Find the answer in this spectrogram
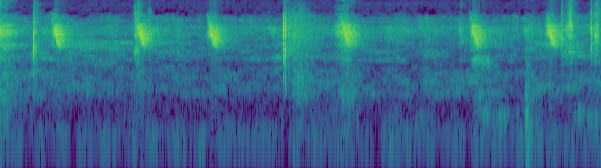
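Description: A small bird chirping over and over, short high slightly falling chirps about once or twice a second. A few sharp clicks and one soft knock come in between, about three and five seconds in.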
